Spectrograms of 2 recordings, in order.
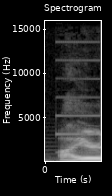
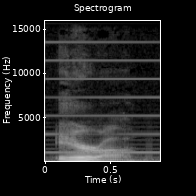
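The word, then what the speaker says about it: Éire: Ire is pronounced era. Really? I always thought it was Ire because of Ireland.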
